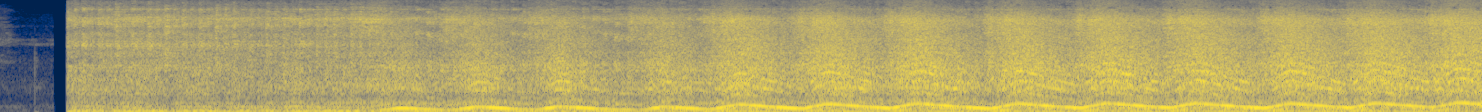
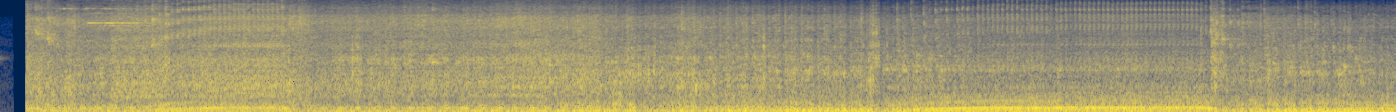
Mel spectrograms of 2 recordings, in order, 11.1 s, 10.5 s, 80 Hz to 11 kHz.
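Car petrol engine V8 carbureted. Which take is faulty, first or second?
first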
